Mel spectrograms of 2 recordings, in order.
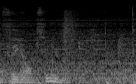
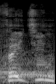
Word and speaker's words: feuilletine: que tu as la feuillantine. C'est incroyable. Tu as vraiment ce goût bueno, très prononcé. C'est validé, hein. Feuilletine, pas feuillantine. Parce que feuillantine, c'est avec du jambon et la vie dedans.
